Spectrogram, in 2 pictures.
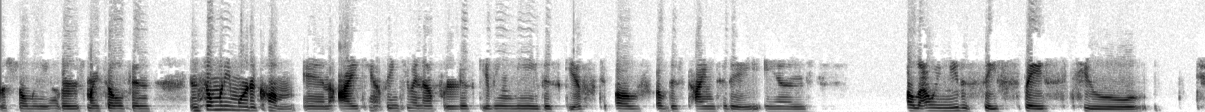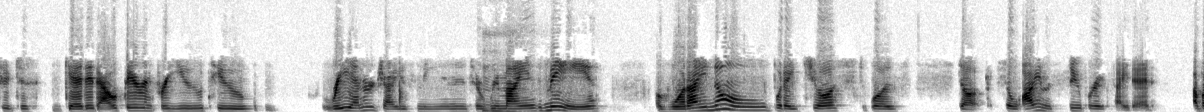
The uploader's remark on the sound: we received great feedback from the live callers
